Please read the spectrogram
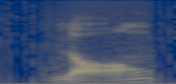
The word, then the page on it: long: 3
